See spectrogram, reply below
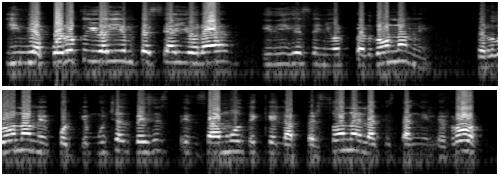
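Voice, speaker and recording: A woman with a high voice recounts a personal testimony in an earnest, conversational way. She often stumbles and restarts her phrases as she speaks. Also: steady tone, slight background noise, low-quality recording. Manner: earnest, halting with many restarts. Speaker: wife sharing testimony.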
